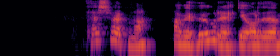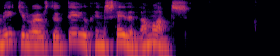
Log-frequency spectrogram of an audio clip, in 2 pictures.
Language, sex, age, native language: Icelandic, female, 60-69, Icelandic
